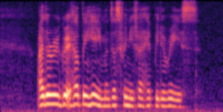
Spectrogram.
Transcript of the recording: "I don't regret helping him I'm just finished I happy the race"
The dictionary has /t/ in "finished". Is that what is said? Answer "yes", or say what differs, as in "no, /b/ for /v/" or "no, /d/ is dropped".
no, /t/ is dropped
